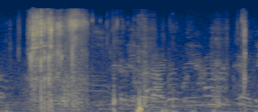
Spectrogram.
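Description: Celery munched close to the microphone in a Roblox voice chat hangout: a burst of crisp, wet crunching at the start, then quieter scattered chewing crackles and a soft thump, with a faint voice murmuring underneath.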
